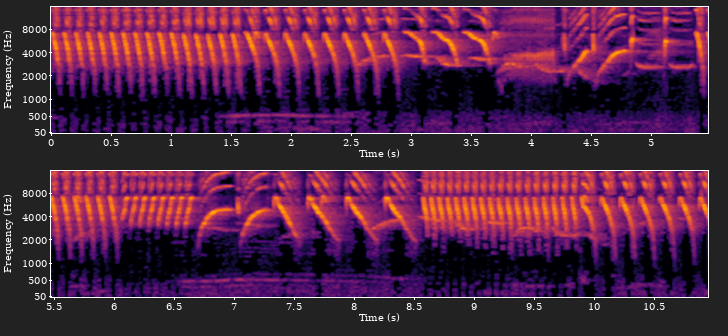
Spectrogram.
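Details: Canary song used as a master recording to teach young canaries to sing often and in long rolls: fast buzzy trills of rapidly repeated high notes, broken around the middle by sweeping, slurred whistles, then rapid trilling resumes.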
